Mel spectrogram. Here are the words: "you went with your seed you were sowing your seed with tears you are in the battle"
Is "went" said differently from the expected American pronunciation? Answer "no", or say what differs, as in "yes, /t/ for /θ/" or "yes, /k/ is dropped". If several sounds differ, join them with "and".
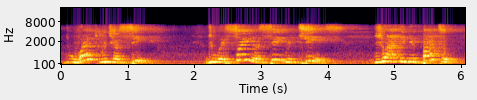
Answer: yes, /n/ is dropped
